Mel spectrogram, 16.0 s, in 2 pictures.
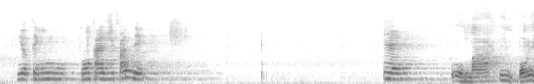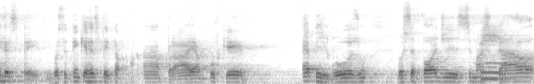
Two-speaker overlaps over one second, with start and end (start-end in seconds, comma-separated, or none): none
